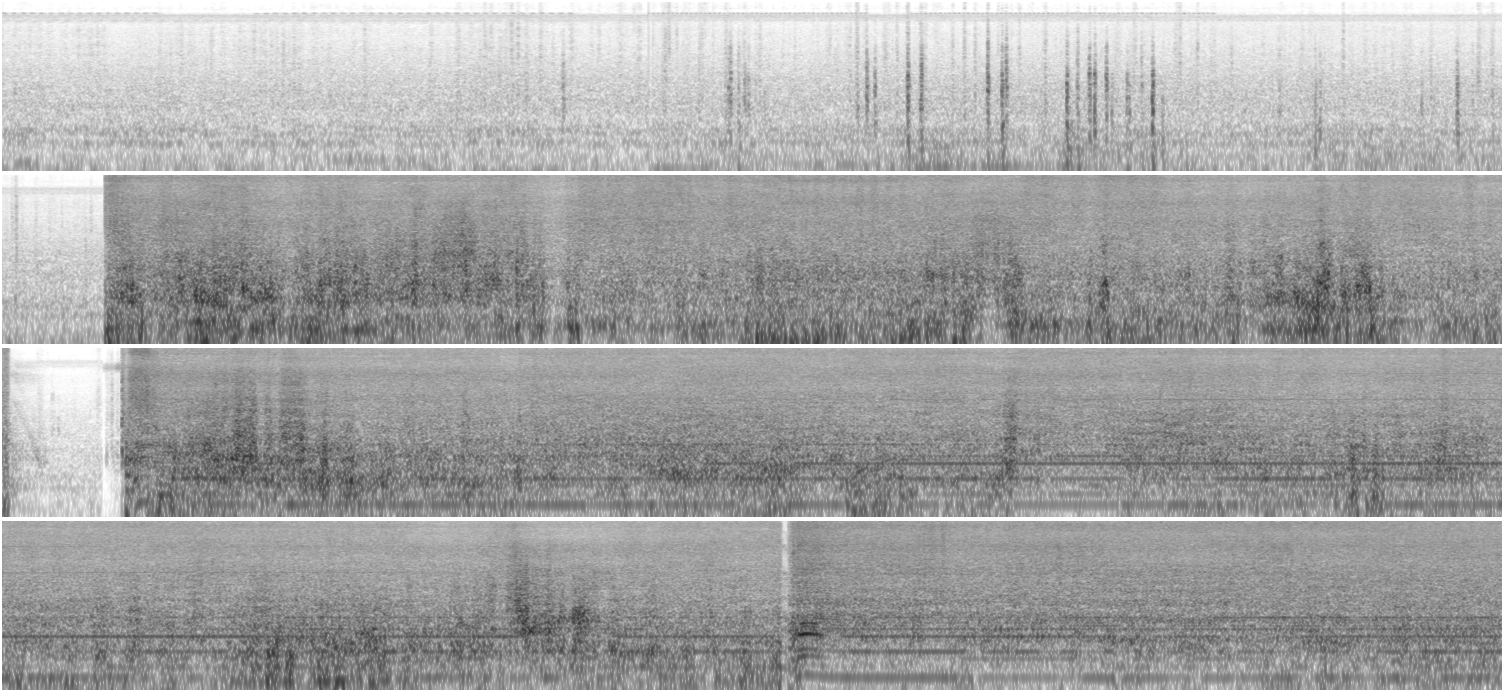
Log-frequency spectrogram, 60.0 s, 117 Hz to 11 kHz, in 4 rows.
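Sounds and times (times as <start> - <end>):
pressure washer spraying water: 16.0 - 30.1, 31.2 - 60.0.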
